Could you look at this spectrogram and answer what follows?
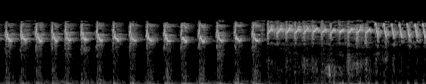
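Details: Lovebird song used as a training recording for competition birds: a fast series of sharp, even chattering notes, about three per second, that gives way to a tighter, quicker buzzing trill near the end.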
